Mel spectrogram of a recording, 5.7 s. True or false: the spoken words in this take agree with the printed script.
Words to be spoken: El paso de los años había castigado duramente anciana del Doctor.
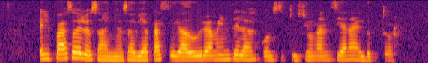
false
